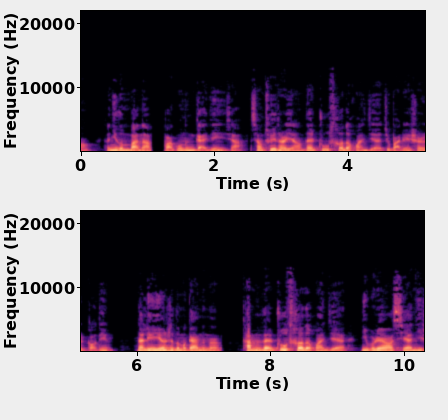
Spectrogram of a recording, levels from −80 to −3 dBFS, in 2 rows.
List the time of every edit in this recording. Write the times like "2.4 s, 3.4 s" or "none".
none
